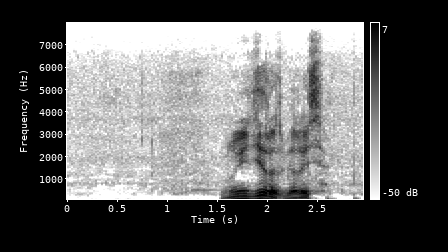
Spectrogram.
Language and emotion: Russian, neutral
